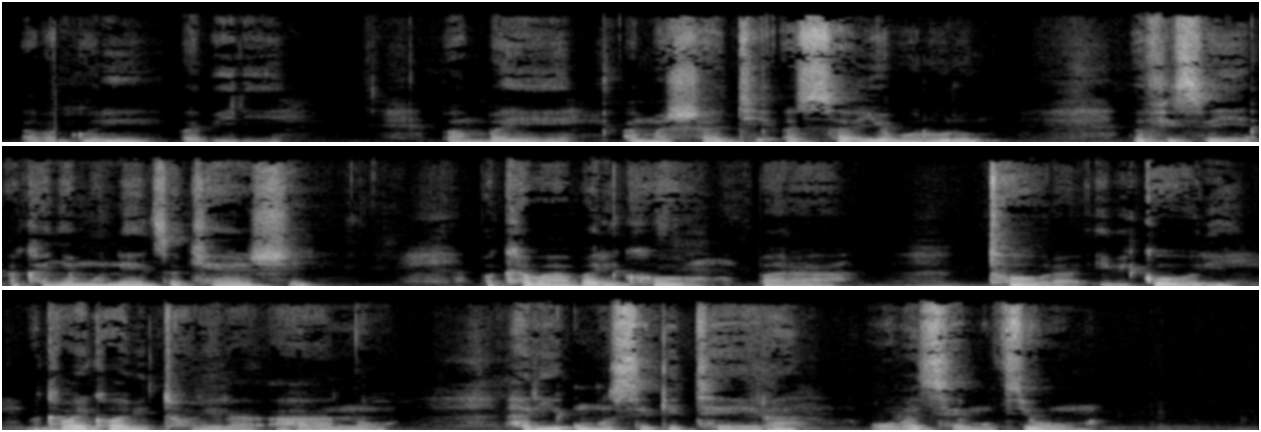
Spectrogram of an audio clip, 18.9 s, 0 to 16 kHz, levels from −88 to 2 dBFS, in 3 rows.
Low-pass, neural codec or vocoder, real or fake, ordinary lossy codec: 14.4 kHz; none; real; MP3, 64 kbps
